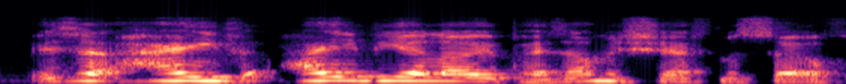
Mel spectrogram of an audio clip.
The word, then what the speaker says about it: Javier: It's Havia, isn't it? Like say the J is silent, like Django. Is it Javier Lopez?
